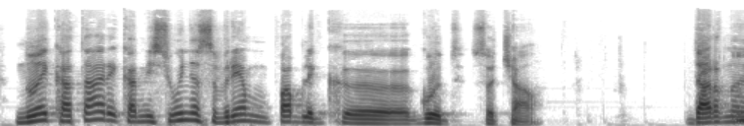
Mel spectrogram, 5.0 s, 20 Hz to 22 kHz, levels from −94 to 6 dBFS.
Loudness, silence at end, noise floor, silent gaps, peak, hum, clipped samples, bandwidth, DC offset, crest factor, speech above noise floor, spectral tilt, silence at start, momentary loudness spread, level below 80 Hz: -20 LUFS; 0 s; -66 dBFS; none; -2 dBFS; none; under 0.1%; 16 kHz; under 0.1%; 18 dB; 47 dB; -5 dB/octave; 0.1 s; 7 LU; -58 dBFS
